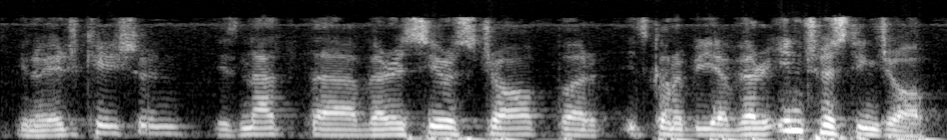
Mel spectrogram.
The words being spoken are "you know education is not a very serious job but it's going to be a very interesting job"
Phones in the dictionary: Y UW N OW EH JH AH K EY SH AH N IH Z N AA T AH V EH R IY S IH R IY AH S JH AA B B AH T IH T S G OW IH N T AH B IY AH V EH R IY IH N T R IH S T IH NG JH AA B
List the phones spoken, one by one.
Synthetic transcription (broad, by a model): Y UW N OW EH JH AH K EY SH AH N IH Z N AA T AH V EH R IY S IH R IY AH S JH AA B B AH T IH T S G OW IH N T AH B IY AH V EH R IY IH N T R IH S T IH NG JH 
